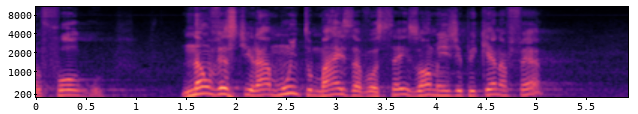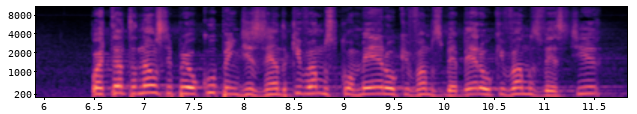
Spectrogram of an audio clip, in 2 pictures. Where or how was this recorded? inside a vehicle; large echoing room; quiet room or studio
large echoing room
